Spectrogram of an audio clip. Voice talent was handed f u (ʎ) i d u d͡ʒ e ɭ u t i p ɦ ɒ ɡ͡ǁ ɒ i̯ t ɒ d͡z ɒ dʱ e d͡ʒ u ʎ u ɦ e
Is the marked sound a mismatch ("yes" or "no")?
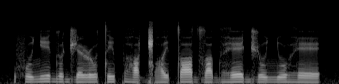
no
